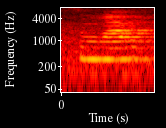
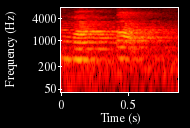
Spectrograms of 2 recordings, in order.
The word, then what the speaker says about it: smart: Terus sudah habis itu oh dia seller iya ini ya smart itu bukan smarta oh cara pengejaannya S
